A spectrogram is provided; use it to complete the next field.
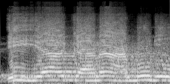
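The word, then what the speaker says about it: إياك نعبد: pentingnya kita baca Alfatihah ini yang benar jadi iyaka na'budu wa iyyaka nasta Nu ya yang pertama nunnya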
